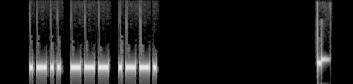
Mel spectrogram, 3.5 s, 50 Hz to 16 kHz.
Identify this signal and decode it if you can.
Morse code, heard as a keyed tone, about 36 wpm, 700 Hz. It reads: LOP
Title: USA Call Sign Postfixes - 3 Letters 35wpm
